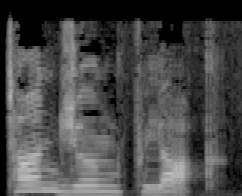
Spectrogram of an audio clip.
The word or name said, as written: tandjungpriok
